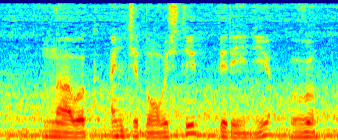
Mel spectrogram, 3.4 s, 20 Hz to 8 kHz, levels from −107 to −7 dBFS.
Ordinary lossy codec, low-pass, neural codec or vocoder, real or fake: MP3, 48 kbps; 7.2 kHz; codec, 16 kHz, 16 kbps, FreqCodec, larger model; fake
